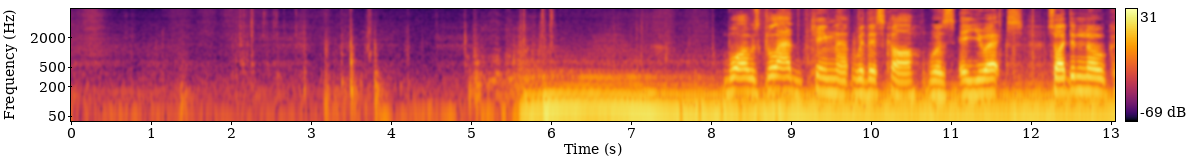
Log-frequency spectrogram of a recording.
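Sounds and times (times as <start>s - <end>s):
car engine cranking: 5.0s - 13.0s
car engine idling: 5.2s - 13.0s.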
